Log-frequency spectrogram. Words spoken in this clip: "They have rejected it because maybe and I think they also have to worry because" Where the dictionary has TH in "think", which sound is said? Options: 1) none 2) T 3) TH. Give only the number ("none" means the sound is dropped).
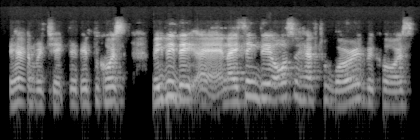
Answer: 3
